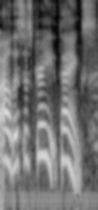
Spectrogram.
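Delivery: acted flat deadpan. Retelling thanking someone for a Christmas gift: imitating own flat delivery. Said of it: "nothing is really happening".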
